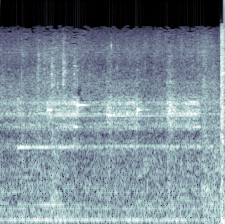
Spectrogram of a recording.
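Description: Lift car travelling: a steady low hum with a faint, even high-pitched whine.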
